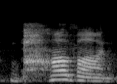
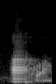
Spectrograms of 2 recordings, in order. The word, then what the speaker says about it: bhavan: say, with the pronunciation, the bha has to be a little more forceful for many. Okay, so bhavan. Would you like to say that, everybody? Bhavan.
